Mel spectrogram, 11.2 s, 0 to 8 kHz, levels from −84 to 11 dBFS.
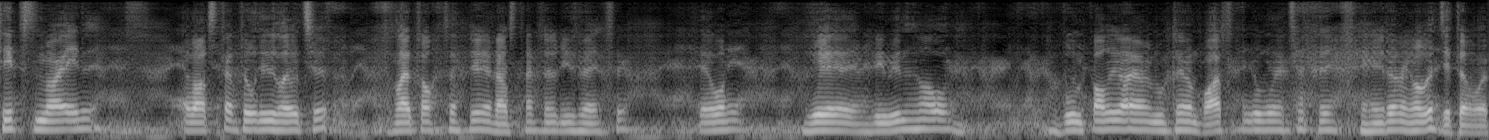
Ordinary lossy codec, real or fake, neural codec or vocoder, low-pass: none; fake; codec, 16 kHz, 0.5 kbps, FreqCodec, larger model; none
